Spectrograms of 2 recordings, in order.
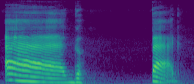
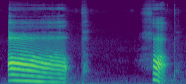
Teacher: just make sure they clip those sounds and they're not adding the schwa to those words. So in these words, you're going to have a stop sound, continuous sound, and then another stop sound. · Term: stop sounds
